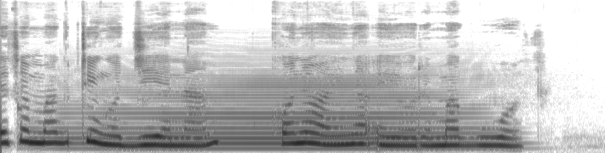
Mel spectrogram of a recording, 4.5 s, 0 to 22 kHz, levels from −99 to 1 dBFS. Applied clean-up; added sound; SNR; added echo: none; Wind instrument, woodwind instrument; 12 dB; none.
